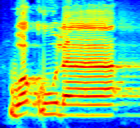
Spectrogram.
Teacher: الف مدہ کا قاعدہ ہے اس لیے لام کو کھینچ کر کے پڑھا ہے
